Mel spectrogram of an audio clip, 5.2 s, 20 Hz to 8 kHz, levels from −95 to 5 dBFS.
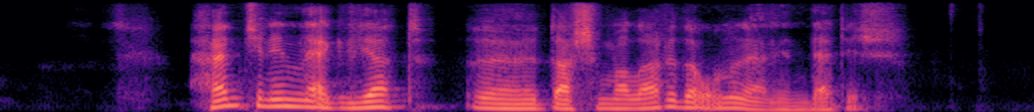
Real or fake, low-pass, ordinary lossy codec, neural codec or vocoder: fake; 7.2 kHz; AAC, 48 kbps; codec, 16 kHz, 1.1 kbps, Voila-Tokenizer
